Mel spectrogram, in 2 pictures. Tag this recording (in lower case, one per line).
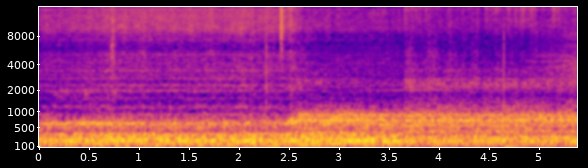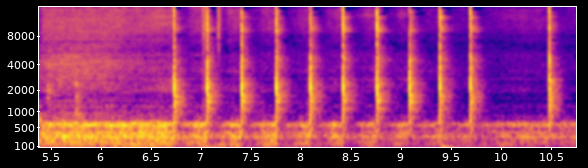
forging swords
